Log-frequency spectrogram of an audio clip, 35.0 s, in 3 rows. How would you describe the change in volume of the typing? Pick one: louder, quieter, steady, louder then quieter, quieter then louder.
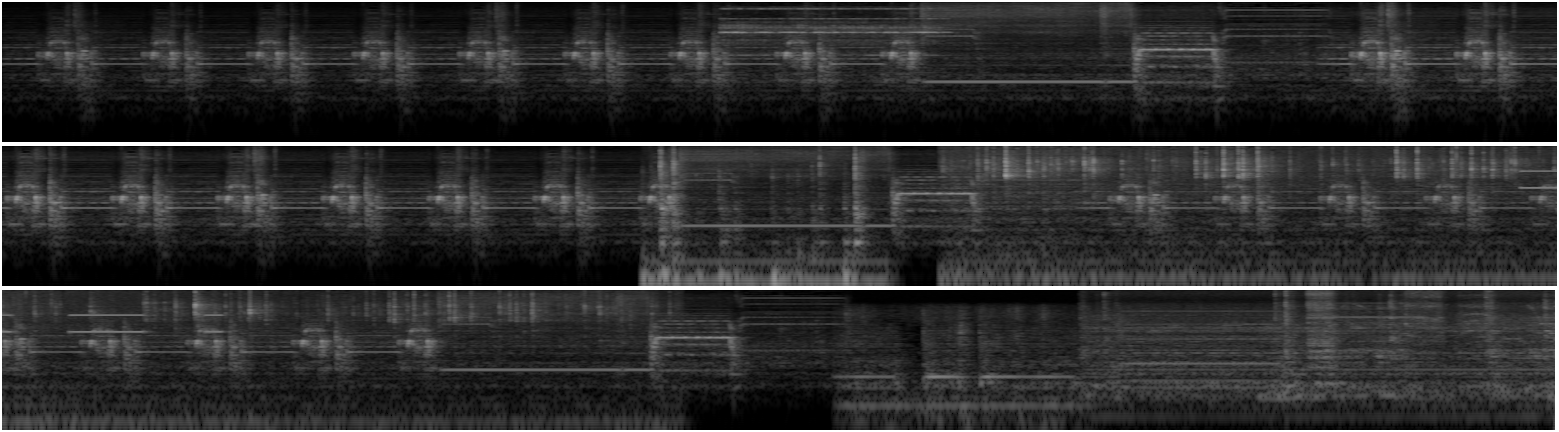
quieter.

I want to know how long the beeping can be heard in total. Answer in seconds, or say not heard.
4 s.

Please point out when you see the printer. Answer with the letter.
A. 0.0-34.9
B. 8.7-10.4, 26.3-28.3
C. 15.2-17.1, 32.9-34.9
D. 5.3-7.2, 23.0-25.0
A.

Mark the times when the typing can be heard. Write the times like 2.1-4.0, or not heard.
16.4-28.4.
